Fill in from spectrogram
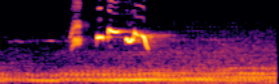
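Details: A single quick, bubbly phrase of a few slurred notes from a sooty-headed bulbul, played as a lure so another bird answers, with faint low rumble behind.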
